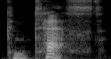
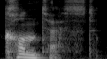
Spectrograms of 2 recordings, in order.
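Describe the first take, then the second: First: "contest" as the verb, con-TEST; weak first syllable, land on the end of "contest"; "contest" stressed on TEST; second-syllable stress. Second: "contest" as the noun, CON-test; "contest" stressed on CON, falling away; first-syllable stress. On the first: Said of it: "stress on the second syllable". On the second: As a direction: hit the first syllable of "contest" with a full vowel. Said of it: "stress on the first syllable". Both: Shown as a demonstration.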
